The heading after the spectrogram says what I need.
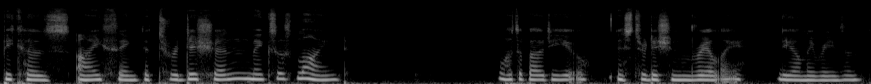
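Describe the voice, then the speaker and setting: Here a woman performs a smooth, businesslike, seductive werewolf bride in a soft-spoken ASMR roleplay, frank and measured in mood. Her medium-pitched voice keeps a fairly even intonation while she talks politely and formally in measured phrases, with no echo.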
